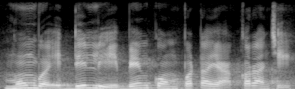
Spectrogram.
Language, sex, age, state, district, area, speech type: Gujarati, male, 18-30, Gujarat, Morbi, rural, spontaneous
